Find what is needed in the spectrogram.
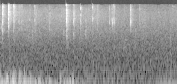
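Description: Faint keystrokes on a computer keyboard, a few separate taps mostly in the first second as a search term is typed.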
